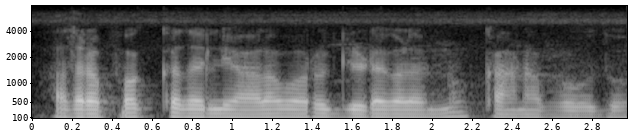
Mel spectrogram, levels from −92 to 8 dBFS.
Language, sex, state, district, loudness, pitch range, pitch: Kannada, male, Karnataka, Koppal, -21 LUFS, 100-110 Hz, 105 Hz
